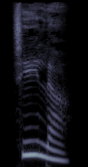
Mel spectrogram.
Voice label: "ಚೀಲ", kannada

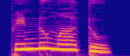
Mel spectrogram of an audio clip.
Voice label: "ಪಿಂಡುಮಾತು", Kannada

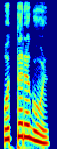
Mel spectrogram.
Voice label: "ಒತ್ತರಗೊಳ್", Kannada

